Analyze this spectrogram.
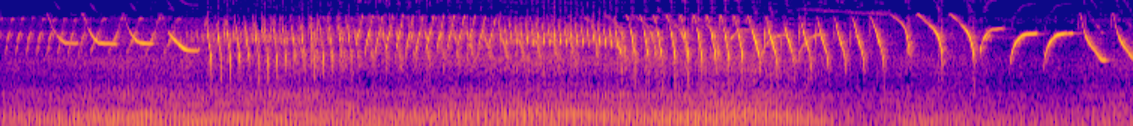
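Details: Canary song meant to set off other canaries singing: a dense buzzy high trill of rapid clicks gives way to repeated sharp downward-sweeping whistled chirps.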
